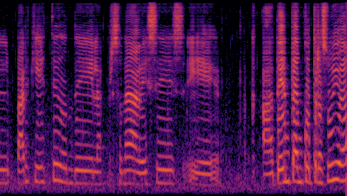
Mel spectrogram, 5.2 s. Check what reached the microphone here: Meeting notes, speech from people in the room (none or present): none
